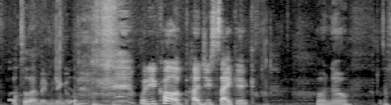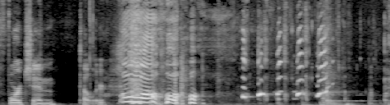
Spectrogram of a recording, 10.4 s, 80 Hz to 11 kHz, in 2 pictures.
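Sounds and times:
speech: 0:00.3 - 0:03.5, 0:04.2 - 0:08.0
dogs whimpering: 0:08.4 - 0:10.0.

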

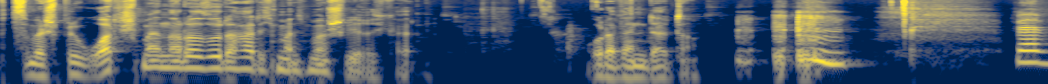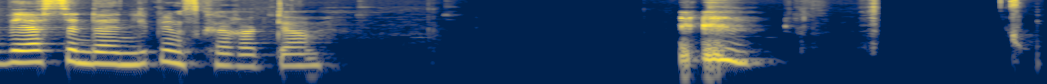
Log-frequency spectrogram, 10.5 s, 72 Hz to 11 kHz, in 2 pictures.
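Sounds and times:
speech: 0:00.1 - 0:02.3, 0:02.9 - 0:03.8, 0:05.1 - 0:07.0, 0:08.6 - 0:09.1
person coughing: 0:03.7 - 0:04.4, 0:08.7 - 0:09.2.

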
